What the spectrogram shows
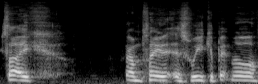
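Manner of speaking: words swallowed by a yawn. Talking about a game he's playing this week, yawning while talking. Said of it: "Sorry for yawning".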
